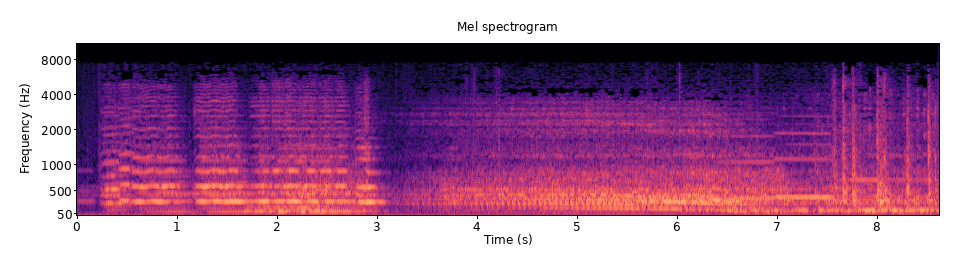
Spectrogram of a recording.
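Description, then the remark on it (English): A car engine is left running while the driver steps out, a loud rhythmic hum that drops in pitch partway through and settles into a lower, smoother idle with a few faint clicks near the end. “Keep that motor running.”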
